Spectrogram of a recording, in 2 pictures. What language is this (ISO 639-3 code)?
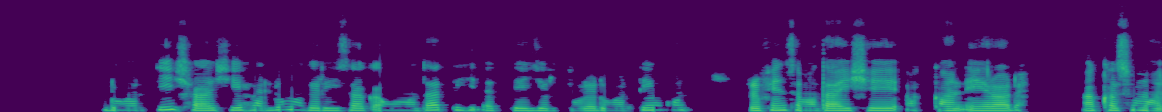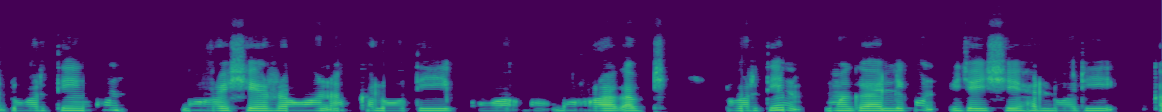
orm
